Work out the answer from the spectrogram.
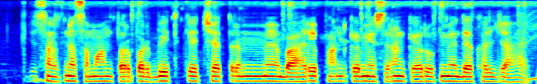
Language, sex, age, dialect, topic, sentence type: Magahi, male, 18-24, Southern, banking, statement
